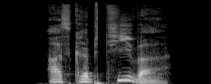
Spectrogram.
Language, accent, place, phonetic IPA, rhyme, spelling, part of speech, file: German, Germany, Berlin, [askʁɪpˈtiːvɐ], -iːvɐ, askriptiver, adjective, De-askriptiver.ogg
- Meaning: inflection of askriptiv: 1. strong/mixed nominative masculine singular 2. strong genitive/dative feminine singular 3. strong genitive plural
